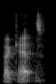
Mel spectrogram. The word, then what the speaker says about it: Paquette: I remember it was Renee Young, but how do you pronounce her surname? Is it Renee Paquette? Yeah. Paquette, yeah.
